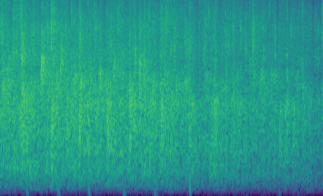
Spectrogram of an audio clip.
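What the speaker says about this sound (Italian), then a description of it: "Un applauso anche a voi." Audience applause at a talk in Milan, a full, even wash of clapping from a sizable crowd with a few distinct nearby claps, steady throughout and easing slightly at the close.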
